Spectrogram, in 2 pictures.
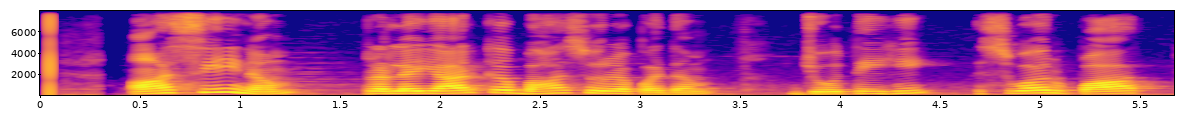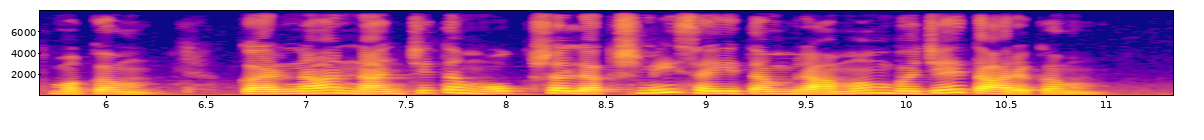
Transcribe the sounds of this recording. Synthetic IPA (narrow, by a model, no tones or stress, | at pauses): aːsiːnɐm | pɾɐlɐjaːɾkɐbʱaːsuɾɐpɐd̪ɐm | d͡ʒoːt̪iɦi | sʋɐɾupaːt̪mɐkɐm | kɐɾɳaːnaːɲt͡ʃit̪ɐmoːkʂɐlɐkʂmiːsɐɦit̪ɐmɾaːmɐmbʱɐd͡ʒeːt̪aːɾɐkɐm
